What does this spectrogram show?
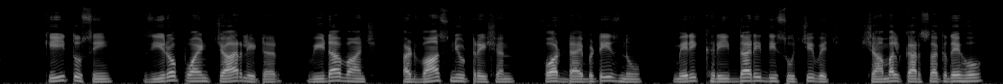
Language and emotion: Punjabi, neutral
